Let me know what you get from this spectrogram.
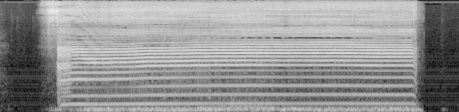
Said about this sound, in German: Ist eine Tröte geworden.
